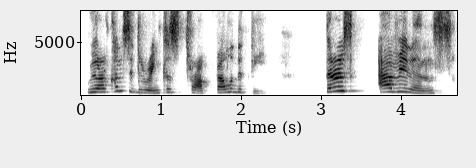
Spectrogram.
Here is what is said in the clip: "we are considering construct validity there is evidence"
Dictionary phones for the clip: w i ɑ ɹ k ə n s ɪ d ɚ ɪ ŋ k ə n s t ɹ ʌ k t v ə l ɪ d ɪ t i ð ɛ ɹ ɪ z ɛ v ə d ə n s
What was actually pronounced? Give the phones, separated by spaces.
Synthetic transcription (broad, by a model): w i ɑ ɹ k ə n s ɪ d ɚ ɪ ŋ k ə s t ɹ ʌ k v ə l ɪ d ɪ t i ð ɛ ɹ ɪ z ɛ v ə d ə n s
